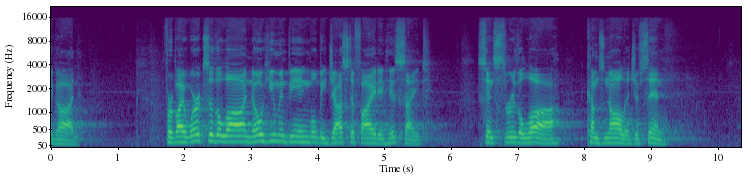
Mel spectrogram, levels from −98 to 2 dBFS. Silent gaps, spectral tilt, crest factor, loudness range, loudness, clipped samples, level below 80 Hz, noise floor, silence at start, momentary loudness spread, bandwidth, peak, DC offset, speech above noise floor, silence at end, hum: none; -5.5 dB/octave; 20 dB; 5 LU; -30 LUFS; under 0.1%; -72 dBFS; -68 dBFS; 0 s; 10 LU; 16 kHz; -12 dBFS; under 0.1%; 39 dB; 1 s; none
